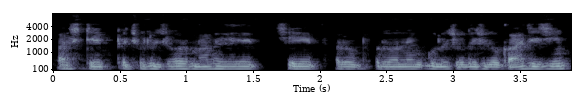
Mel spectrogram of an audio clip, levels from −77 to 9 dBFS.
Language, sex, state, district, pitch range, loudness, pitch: Bengali, male, West Bengal, Purulia, 120-125 Hz, -26 LUFS, 120 Hz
